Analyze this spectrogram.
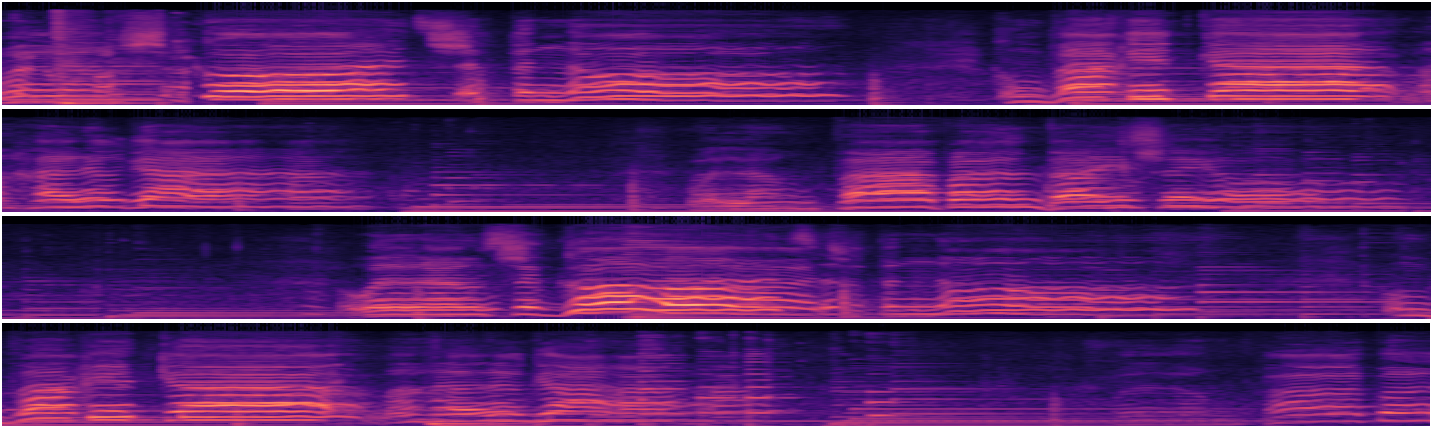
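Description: A man singing a slow ballad in phrases with vibrato over guitar accompaniment.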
